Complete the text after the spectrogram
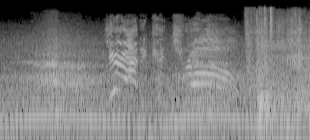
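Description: Tyres squeal as a car brakes hard.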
